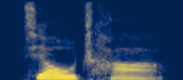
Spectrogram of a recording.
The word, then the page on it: 交叉: jiāo chā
